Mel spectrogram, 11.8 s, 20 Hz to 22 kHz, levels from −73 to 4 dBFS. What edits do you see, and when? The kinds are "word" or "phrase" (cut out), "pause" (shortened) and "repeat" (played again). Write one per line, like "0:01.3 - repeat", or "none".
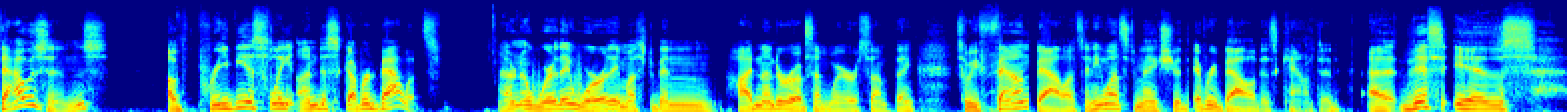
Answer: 0:03.5 - pause
0:06.0 - word
0:07.7 - word
0:08.9 - word
0:10.1 - pause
